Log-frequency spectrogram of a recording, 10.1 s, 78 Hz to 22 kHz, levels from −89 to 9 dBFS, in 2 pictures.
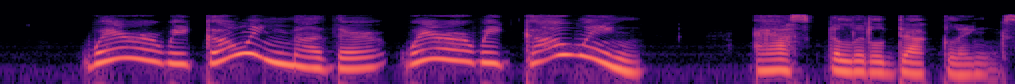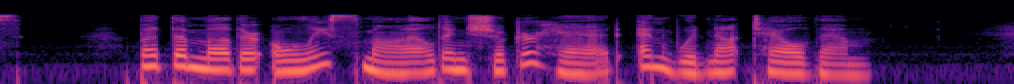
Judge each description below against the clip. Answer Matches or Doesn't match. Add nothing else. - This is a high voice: Matches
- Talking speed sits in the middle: Matches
